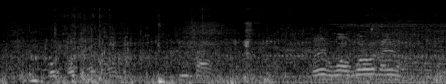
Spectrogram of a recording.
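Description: Steady low rumble and wind noise on a small boat at sea, with a few handling knocks and a man's voice briefly near the end.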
